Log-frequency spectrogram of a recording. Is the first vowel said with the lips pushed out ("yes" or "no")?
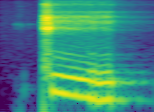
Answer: no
